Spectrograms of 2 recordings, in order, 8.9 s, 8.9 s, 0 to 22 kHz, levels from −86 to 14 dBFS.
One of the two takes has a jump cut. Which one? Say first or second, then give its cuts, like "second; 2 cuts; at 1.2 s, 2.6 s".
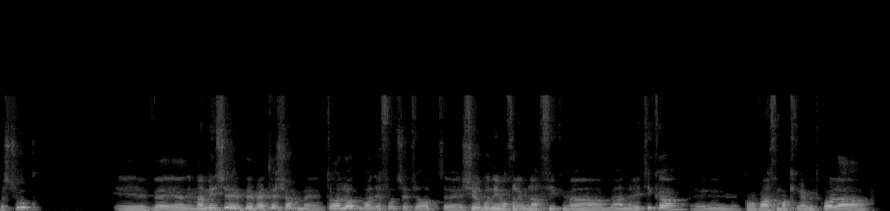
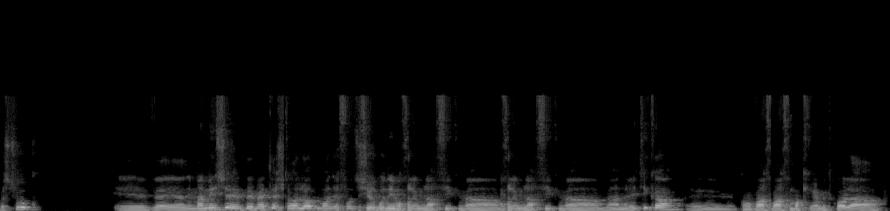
second; 4 cuts; at 2.8 s, 3.6 s, 5.0 s, 7.7 s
